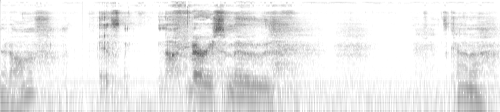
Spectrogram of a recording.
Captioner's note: straining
